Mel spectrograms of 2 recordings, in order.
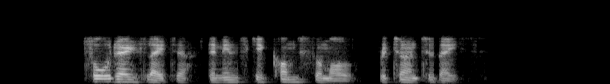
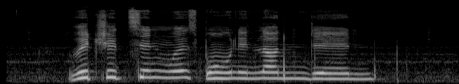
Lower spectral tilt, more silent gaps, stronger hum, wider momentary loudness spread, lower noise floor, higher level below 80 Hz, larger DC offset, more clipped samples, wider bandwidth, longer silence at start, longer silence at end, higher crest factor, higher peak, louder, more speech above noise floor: first, -8 dB/octave vs -3 dB/octave; neither; neither; first, 14 LU vs 8 LU; first, under -90 dBFS vs -54 dBFS; first, -66 dBFS vs -80 dBFS; neither; neither; second, 4 kHz vs 15.5 kHz; first, 0.85 s vs 0.7 s; first, 1.55 s vs 0.85 s; about the same, 22 dB vs 18 dB; first, -2 dBFS vs -10 dBFS; first, -22 LUFS vs -26 LUFS; first, over 68 dB vs 29 dB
